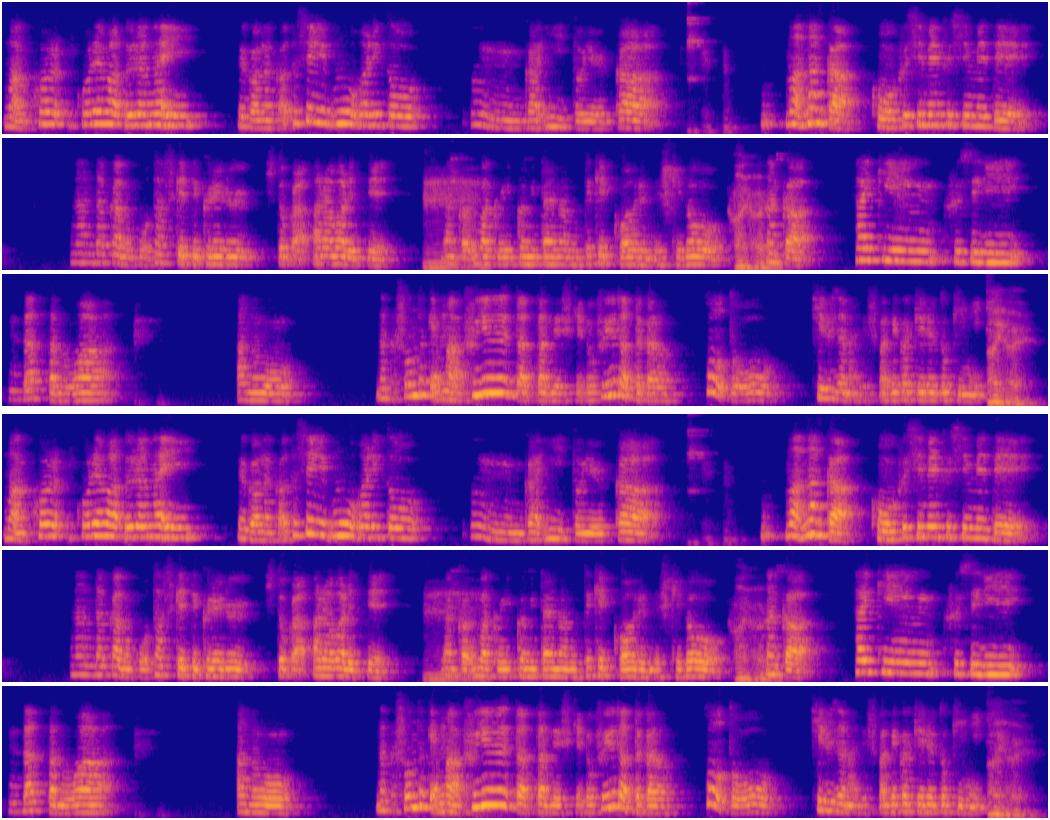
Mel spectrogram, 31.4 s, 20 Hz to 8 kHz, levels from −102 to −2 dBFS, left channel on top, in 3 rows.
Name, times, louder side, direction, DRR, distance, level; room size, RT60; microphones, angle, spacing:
voice 1, 0.0-1.9 2.4-4.1 4.7-6.5 7.6-10.2 11.1-12.9 13.2-14.3 14.8-17.6 18.1-18.5 19.0-20.6 21.0-22.0 23.3-23.8 24.7-27.6 28.0-28.6 29.0-30.7, right 3 dB, 65° right, -4 dB, 0.6 m, -32 dB
voice 2, 6.8-7.3 14.7-15.2 17.1-17.2 17.7-18.2 30.8-31.2, left 2 dB, 40° left, 7 dB, 0.4 m, -41 dB
2.5 x 2.1 x 2.5 m, 0.38 s
head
